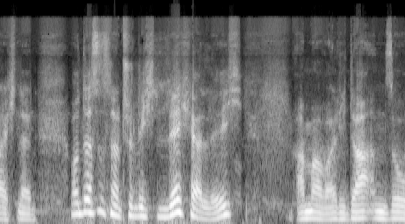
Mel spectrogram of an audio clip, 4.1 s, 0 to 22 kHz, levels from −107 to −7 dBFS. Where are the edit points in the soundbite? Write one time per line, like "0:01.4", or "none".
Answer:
0:02.9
